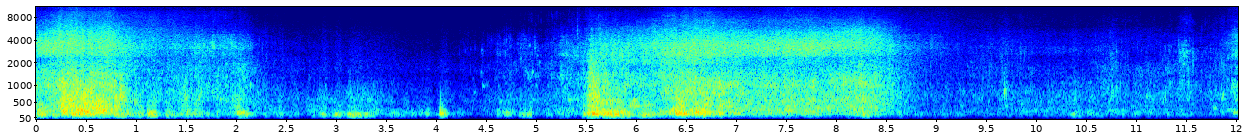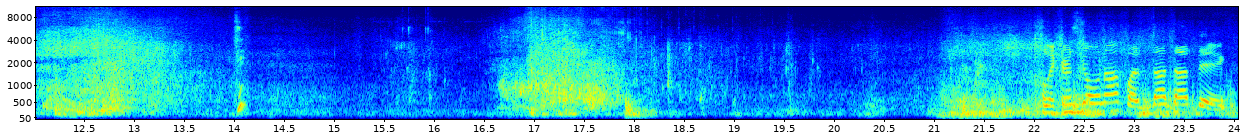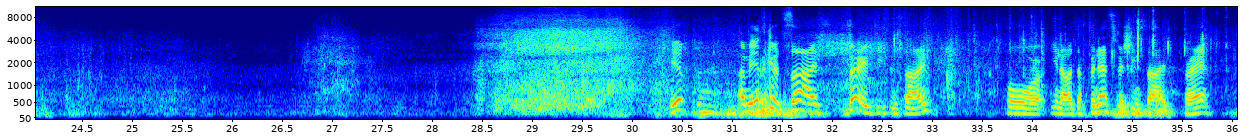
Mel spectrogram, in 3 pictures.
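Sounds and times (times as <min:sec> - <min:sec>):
surf waves washing on sand: 0:00.0 - 0:02.4, 0:04.6 - 0:14.9, 0:20.3 - 0:24.1, 0:28.4 - 0:36.0
wind on microphone: 0:00.0 - 0:08.8, 0:16.7 - 0:19.7, 0:20.3 - 0:24.7, 0:28.7 - 0:32.9, 0:34.1 - 0:36.0.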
